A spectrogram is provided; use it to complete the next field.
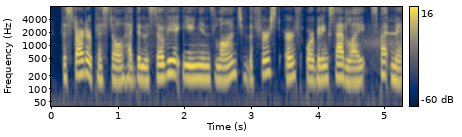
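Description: A woman with an unremarkable speaking voice, fairly low in pitch, at a moderate pace with ordinary pitch variation and hardly any pauses. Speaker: podcast host. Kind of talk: scripted narration.

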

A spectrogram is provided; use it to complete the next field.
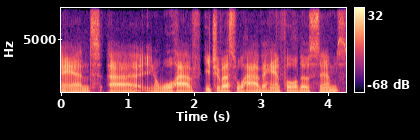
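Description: The man has an unremarkable speaking voice. He talks at a moderate pace with a fairly low pitch. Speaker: flight director. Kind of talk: casual chat. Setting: studio.

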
